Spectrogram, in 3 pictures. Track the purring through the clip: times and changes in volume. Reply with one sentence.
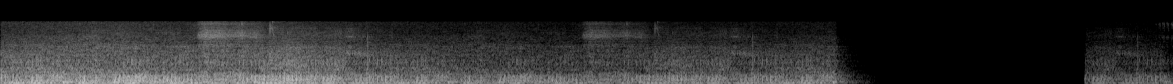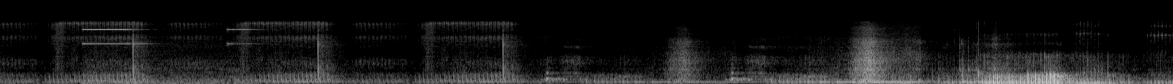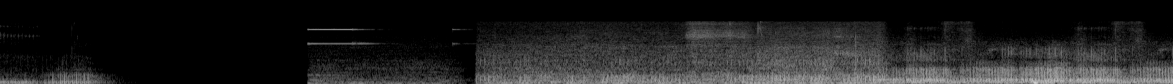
The purring can be heard from 0.0 to 8.4 s, getting quieter; from 10.8 to 24.4 s, getting louder; and from 28.2 to 35.1 s, getting louder.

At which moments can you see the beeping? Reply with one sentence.
You can hear the beeping from 12.6 to 14.2 s and from 26.5 to 28.1 s.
